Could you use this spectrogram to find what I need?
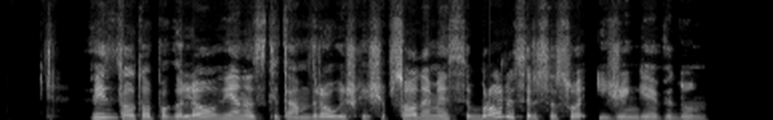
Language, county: Lithuanian, Vilnius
